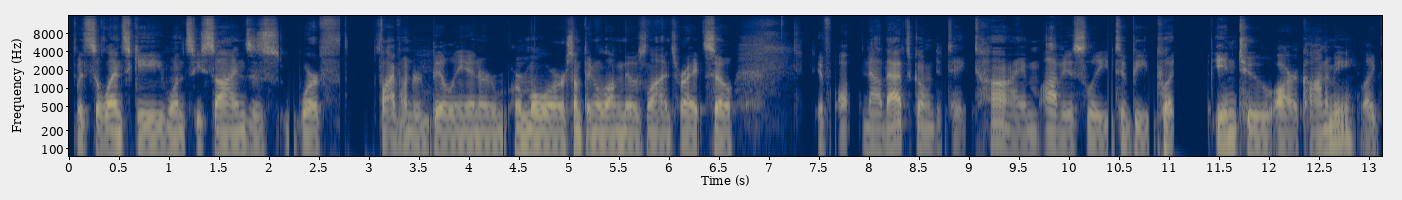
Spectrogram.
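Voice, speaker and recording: A man's voice: sits low, flat delivery, moderate pace, dry recording. A man co-hosting a podcast, talking casually about politics in a rambling, hedging way. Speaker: podcast co-host.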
